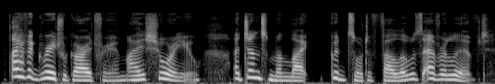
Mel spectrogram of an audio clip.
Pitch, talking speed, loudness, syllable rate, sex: 220 Hz, 240 wpm, -17 LUFS, 6.7 syllables/s, female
